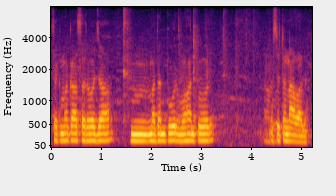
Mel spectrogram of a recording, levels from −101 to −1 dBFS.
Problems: constant background noise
